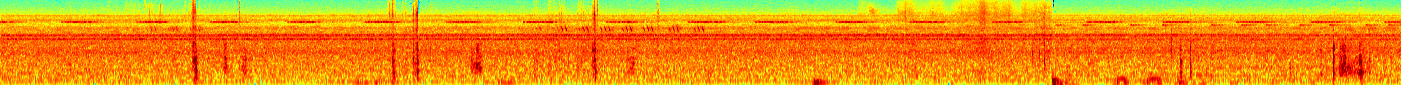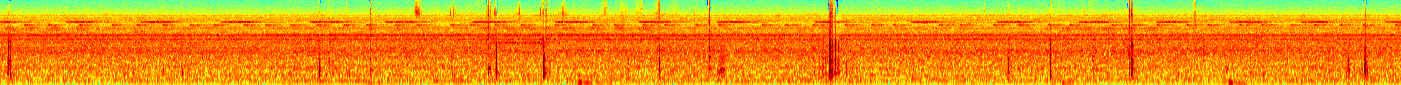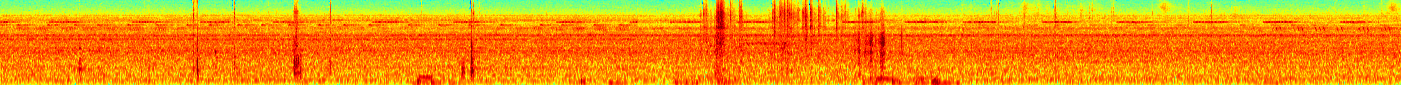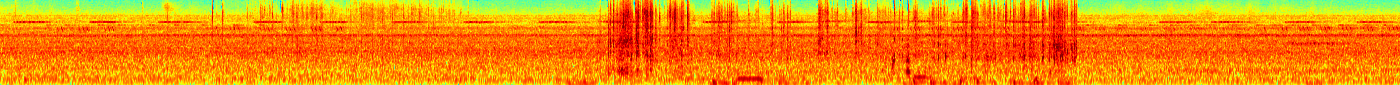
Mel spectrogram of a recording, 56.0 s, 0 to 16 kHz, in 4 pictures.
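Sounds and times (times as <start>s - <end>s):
background hiss: 0.0s - 55.9s
aluminium foil crinkling: 34.8s - 37.4s, 44.1s - 46.6s, 48.0s - 52.8s.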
